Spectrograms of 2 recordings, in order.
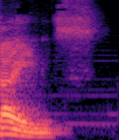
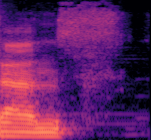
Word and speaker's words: Heinz: Bueno, en verdad es Heinz. Heinz. O sea, Heinz, sí. Nombre alemán, bueno, que soy descendiente. Heinz, sí. Estoy, bueno, ya de todo el tiempo que vengo viviendo en Chile, ya estoy acostumbrado a que me digan Heinz, Hans. No tengo problema con eso, pero Heinz se pronuncia.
